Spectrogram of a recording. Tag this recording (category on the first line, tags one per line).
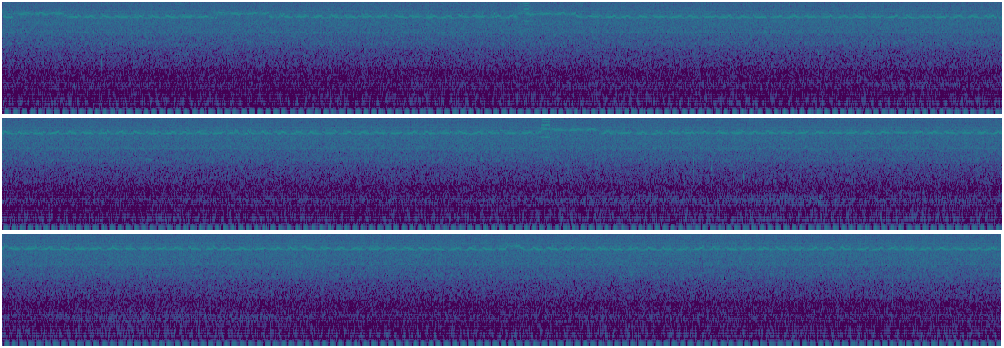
Soundscapes > Nature
Dendrophone
field-recording
soundscape
phenological-recording
nature
sound-installation
natural-soundscape
artistic-intervention
alice-holt-forest
weather-data
raspberry-pi
data-to-sound
modified-soundscape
